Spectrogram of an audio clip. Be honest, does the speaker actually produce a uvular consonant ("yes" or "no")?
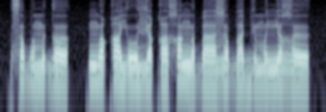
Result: yes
